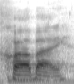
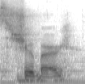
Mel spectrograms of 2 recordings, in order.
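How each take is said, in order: First: The name is said with native Swedish sounds. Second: The name is said with English sounds, like 'shoe-berg'. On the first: "My Swedish pronunciation is Sjöberg, so that's a bit harder" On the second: "The correct English pronunciation is Schuberg"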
